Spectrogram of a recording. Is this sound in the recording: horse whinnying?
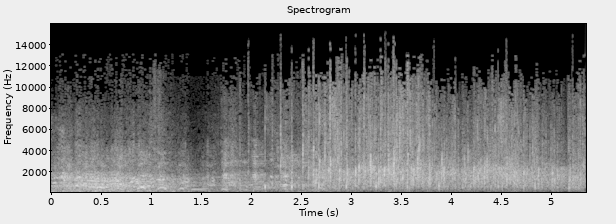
no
